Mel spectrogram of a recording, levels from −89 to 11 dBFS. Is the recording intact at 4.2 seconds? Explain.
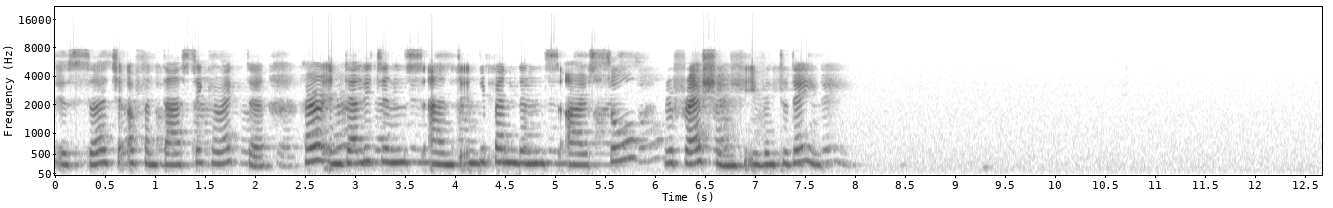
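No. At 4.2 seconds two faults overlap. The first is echo with no canceller, present through the whole recording. The far end's loudspeaker feeds the microphone, and nothing subtracts it, so each stretch of speech returns around 300 ms later at about 15 dB lower and thinner. On a spectrogram every syllable has a fainter duplicate shifted right by that gap. On the waveform, low-level copies trail each burst.

The second fault is a regular ticking that runs from 0.11 s to 12.66 s, covering 4.2 s. These are most likely clock slip clicks. Two unsynchronised clocks drift apart by around 700 ppm, so a single sample is dropped or repeated roughly every 30 ms. At that rate the ticks blur into a soft rattle, strongest on loud sustained sounds and gone in pauses. On a spectrogram they appear as evenly spaced thin vertical lines reaching up to the 8 kHz ceiling. 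On the waveform, zooming in shows tiny steps in the signal.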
